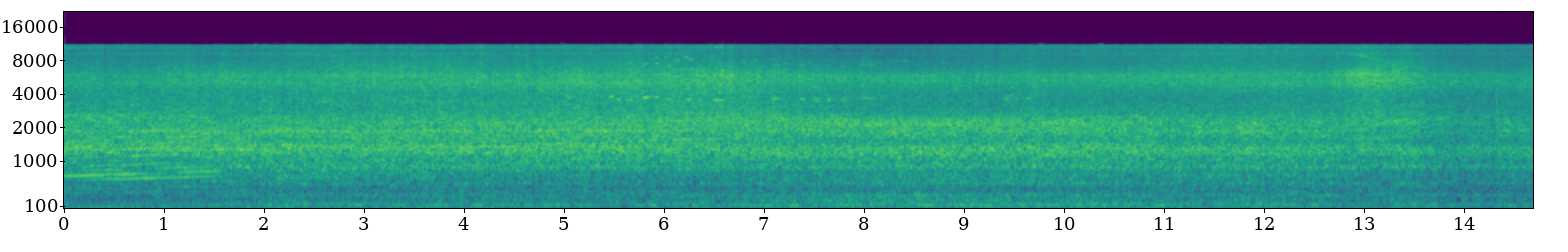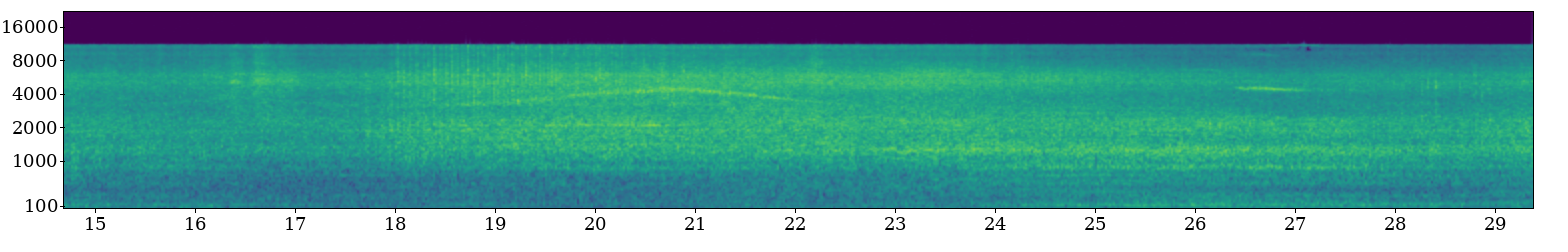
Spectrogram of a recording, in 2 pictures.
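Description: Vehicle travelling through city traffic: a steady rush of engine, tyre and road noise that eases off for a few seconds about halfway through as it slows, then builds again.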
